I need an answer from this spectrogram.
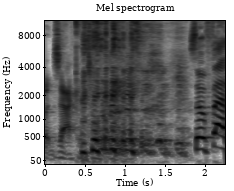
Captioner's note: people laugh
